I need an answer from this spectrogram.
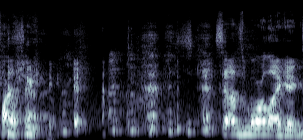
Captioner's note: laughter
